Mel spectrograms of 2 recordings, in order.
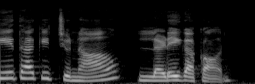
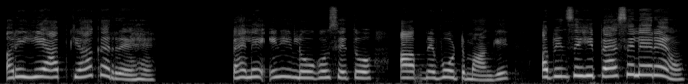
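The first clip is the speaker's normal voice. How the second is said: rising, louder, shocked scolding; indignant protest; 7 semitones higher, 4 dB louder than usual. Acted. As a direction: call out the husband for taking bribes. Wife confronts husband over bribe. (पति को रिश्वत लेते देख गुस्से में टोकती पत्नी)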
